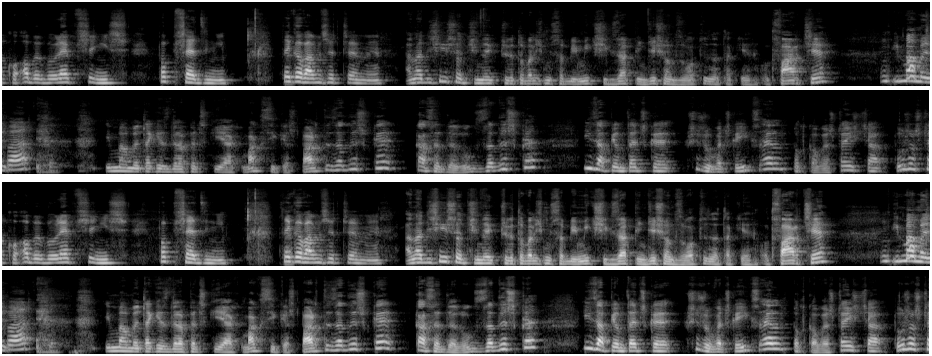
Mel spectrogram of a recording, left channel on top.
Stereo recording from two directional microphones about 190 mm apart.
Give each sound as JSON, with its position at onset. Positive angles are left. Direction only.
{"t": 0.1, "sound": "speech", "side_deg": 15}
{"t": 4.0, "sound": "speech", "side_deg": -45}
{"t": 8.8, "sound": "speech", "side_deg": 20}
{"t": 9.6, "sound": "speech", "side_deg": -35}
